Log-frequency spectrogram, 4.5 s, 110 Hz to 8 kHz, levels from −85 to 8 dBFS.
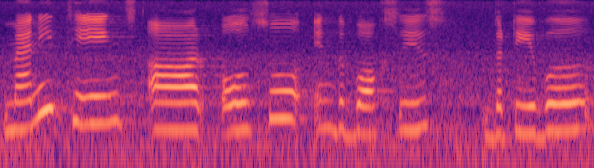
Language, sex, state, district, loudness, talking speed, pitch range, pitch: English, female, Punjab, Kapurthala, -15 LUFS, 120 wpm, 285-345 Hz, 295 Hz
